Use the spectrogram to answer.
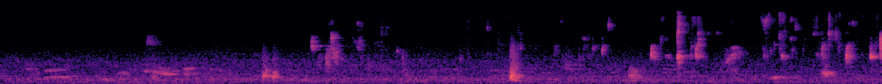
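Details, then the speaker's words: Soft trickling and dripping as saltwater poured from a neti pot into one nostril runs out the other, done on both sides; nasal saline irrigation (jala neti). "so now you've watched me pour the water in one side and comes out the other nostril then i did the opposite side"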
